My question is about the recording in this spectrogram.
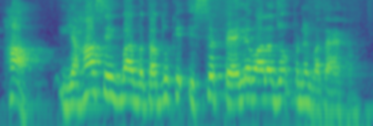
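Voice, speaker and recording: In an echoey room, a male chemistry teacher lectures at a whiteboard in a high-pitched, animated voice at a moderate pace. He poses rhetorical questions and answers them himself, calling students "sir" and "child."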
